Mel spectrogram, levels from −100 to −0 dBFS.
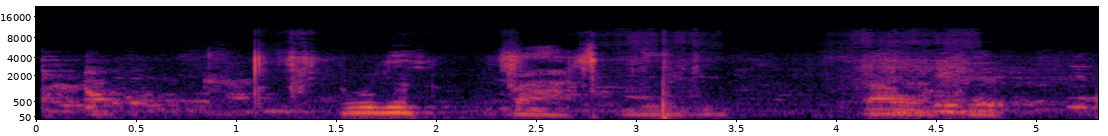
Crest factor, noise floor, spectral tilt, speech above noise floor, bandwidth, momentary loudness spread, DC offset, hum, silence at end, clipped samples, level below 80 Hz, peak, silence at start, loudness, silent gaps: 28 dB; -70 dBFS; -5.5 dB/octave; 27 dB; 11 kHz; 16 LU; under 0.1%; none; 0 s; under 0.1%; -68 dBFS; -16 dBFS; 0.05 s; -44 LUFS; none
